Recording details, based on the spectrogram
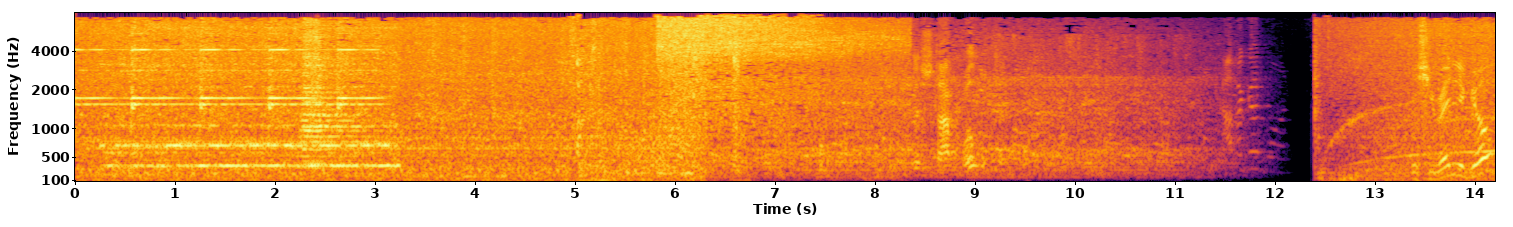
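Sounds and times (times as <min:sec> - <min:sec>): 
high sustained tones: 0:00.0 - 0:03.3
passenger train arriving at a station rumbling and hissing: 0:00.0 - 0:11.3, 0:12.7 - 0:14.1.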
